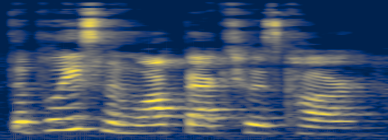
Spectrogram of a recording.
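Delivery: plain reading voice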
